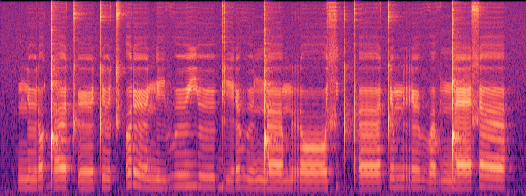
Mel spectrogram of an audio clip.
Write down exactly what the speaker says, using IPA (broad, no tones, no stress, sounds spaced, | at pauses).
n ʉ ɾ o ɡ͡ǃ əː tʼ ʏː t ʉ t͡sʼ ʊ ɾ ʏː n i v ʉː j ʉː ɡ i ɾ ʏ v ʉ ŋ͡ǃ əː m r oː sʲ ə tʲ pʼ əː t ʏ m r ʏ v ə v ŋ͡ǃ ɛ s əː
